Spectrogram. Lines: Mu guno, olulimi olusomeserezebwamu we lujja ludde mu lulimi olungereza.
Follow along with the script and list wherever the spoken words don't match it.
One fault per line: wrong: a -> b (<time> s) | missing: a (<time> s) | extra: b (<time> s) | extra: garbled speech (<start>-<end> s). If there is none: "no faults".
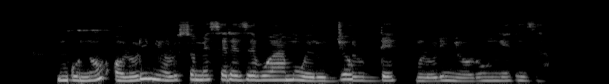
no faults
